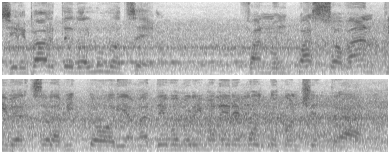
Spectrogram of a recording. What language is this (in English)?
Italian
